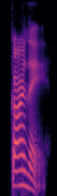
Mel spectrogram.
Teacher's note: So we have this E as our last syllable, which makes this A our second to the last syllable. So for carne, the A receives the stress or emphasis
